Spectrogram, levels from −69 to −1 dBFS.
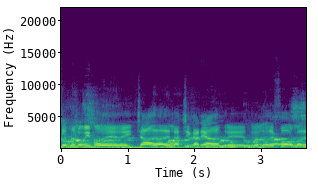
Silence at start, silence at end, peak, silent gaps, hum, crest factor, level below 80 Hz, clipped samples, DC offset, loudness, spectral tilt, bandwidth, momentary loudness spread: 0 s; 0 s; -2 dBFS; none; none; 12 dB; -44 dBFS; under 0.1%; under 0.1%; -14 LUFS; -5.5 dB/octave; 10.5 kHz; 2 LU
